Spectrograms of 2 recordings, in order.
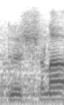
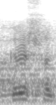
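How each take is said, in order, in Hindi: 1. नाम के अंत में एक लंबा 'aa' स्वर जुड़ा है। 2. नाम के अंत में कोई लंबा स्वर नहीं है।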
